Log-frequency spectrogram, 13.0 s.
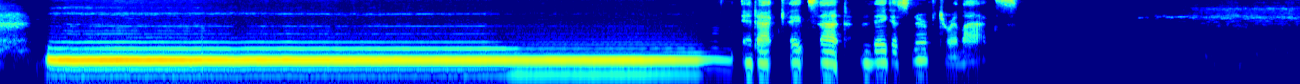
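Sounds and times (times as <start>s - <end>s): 
person humming with tongue on roof of mouth: 0.0s - 7.3s
speech: 0.5s - 0.7s, 7.5s - 10.2s.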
